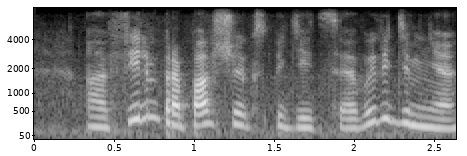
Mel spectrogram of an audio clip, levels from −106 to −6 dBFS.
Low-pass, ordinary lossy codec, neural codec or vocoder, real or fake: 7.2 kHz; Opus, 32 kbps; none; real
